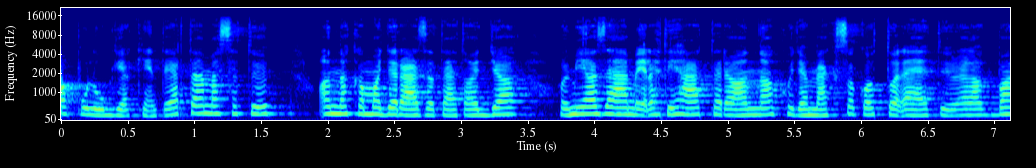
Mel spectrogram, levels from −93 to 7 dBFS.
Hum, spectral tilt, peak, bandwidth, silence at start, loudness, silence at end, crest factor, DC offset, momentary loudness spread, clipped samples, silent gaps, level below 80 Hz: none; -3.5 dB/octave; -28 dBFS; 15.5 kHz; 0 s; -47 LUFS; 0 s; 20 dB; under 0.1%; 8 LU; under 0.1%; none; -90 dBFS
